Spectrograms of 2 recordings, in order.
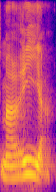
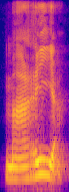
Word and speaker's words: Maria: The letter R is pronounced in two different ways in German. It can be a guttal R. That is guttural means that the sound is made with the throat. Maria, Maria or it can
